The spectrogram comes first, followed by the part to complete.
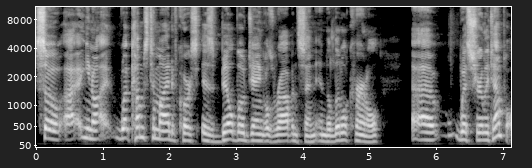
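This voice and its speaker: The man's voice is high in pitch yet has a dark, mellow tone. He keeps a moderate pace with ordinary pitch variation. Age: 50s. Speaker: podcast host. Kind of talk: casual chat. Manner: animated.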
